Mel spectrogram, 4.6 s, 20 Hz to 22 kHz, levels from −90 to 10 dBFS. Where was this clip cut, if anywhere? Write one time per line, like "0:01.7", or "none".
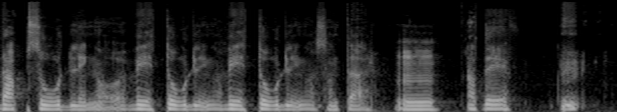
0:01.6
0:03.6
